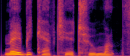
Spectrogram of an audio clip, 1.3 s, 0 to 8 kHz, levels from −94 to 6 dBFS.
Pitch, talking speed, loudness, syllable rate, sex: 195 Hz, 275 wpm, -20 LUFS, 5.6 syllables/s, female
